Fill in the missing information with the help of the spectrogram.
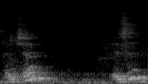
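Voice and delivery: mock-amazed high query; surprised. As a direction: react in wide-eyed disbelief. Nanda Baba reacts to Prayag's answer.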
